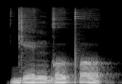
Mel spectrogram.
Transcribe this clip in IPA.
ɡʲ eː ŋ ɡ o u̯ pʼ o

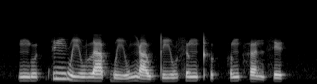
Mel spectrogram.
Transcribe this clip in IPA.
ŋ uː˧ t̚ k ɪ˥ ŋ w iː˨ w l aː˨ p̚ w iː˨˥ w ŋ aː˨ w t̪ iː˧ w s ʊ˥ ŋ t̪ʰ ʊ˨ k̚ h ʊ˧ ŋ h ɐ˨˩ n s ɪ˨ k̚

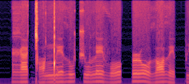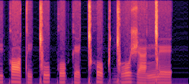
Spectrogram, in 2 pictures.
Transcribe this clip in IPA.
ɣ æ˦˥ ɡ͡ǀ ɒ˧ ŋ͡ǃ e˦˥ ð u˦˥ t͡ʃ u˧ l e˥˧ v o˨˥ | ɹ o˥˩ ð ɒ˦˥ ð e˩ pː i˧ k ɒ˥˧ t i˩ ǀ u˦˥ k o˨˥ k e˩ ǀʰ o˥˩ k ɡ͡ǀ o˧ ʒ æ˩ ŋ͡ǀ e˥˧

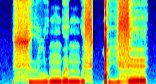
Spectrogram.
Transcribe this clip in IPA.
s ʉ l u ŋʷ ɛ ŋʷ e s ǃ i z ɛ

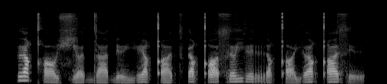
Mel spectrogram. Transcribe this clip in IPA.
ɘ˥ qʰ ɔ˩ ɕ ɐ˩˧ d a˩˧ ɗ ɪ˩ j e˧˥ qʼ ɜ˩ t͡sʼ ə˧ qʼ ɔ˧ s ə˥ j ɪ˧˥ r ɘ˩˧ qʼ ɐ˩ j ɜ˥ qʼ ɜ˥ s ɪ˩

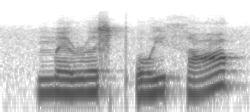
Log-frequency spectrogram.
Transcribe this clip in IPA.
m ɛ ɹ ə s pʼ o j θ ɑ

